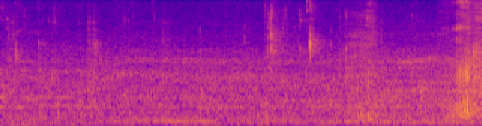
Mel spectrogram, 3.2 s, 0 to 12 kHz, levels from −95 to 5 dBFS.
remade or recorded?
recorded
